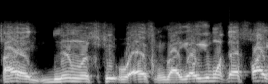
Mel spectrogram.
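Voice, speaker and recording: A man with a Baltimore accent talks at a fairly quick pace. His voice sits fairly high, with ordinary pitch variation. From East Baltimore, Maryland, US. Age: 30s. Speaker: amateur boxer. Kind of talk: interview. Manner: casual, animated.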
